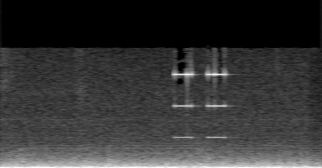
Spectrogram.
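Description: Quiet room tone with a steady low hum, and two short high-pitched electronic beeps about a third of a second apart, a little past halfway.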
